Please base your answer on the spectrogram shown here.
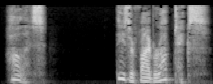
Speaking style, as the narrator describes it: Michael said, his voice lit with amazement

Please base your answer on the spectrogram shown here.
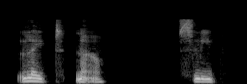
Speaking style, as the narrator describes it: he growls

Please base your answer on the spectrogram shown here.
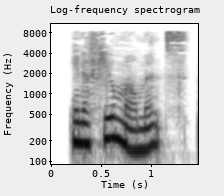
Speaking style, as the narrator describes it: Vicky said calmly

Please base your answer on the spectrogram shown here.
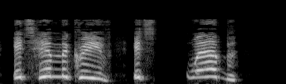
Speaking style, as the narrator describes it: Chloe cried

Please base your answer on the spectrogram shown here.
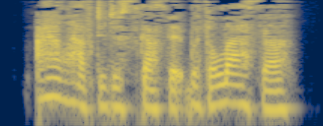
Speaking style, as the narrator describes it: she said

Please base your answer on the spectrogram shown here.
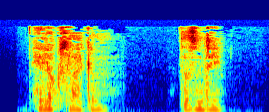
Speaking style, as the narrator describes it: she asked quietly

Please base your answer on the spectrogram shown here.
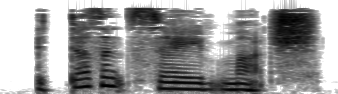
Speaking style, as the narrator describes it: Liv murmured

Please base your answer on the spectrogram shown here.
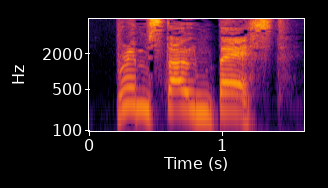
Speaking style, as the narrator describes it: yelled Swiney above the din

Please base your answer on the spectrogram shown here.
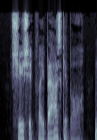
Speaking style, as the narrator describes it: Nox murmured

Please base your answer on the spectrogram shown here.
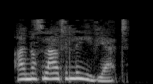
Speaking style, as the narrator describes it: I said

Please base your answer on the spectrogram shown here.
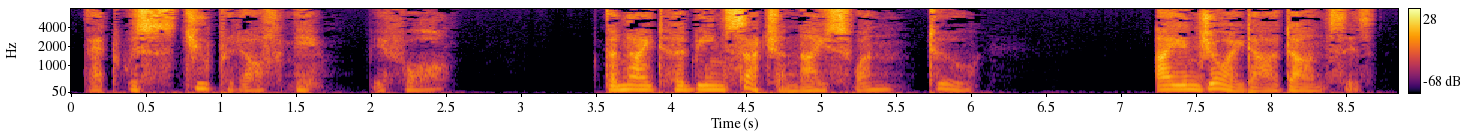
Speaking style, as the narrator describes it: She said, quietly and slowly

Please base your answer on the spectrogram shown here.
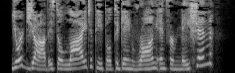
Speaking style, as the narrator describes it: Jesse said in a furious voice

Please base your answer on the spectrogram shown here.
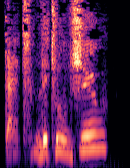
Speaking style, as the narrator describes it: she spat

